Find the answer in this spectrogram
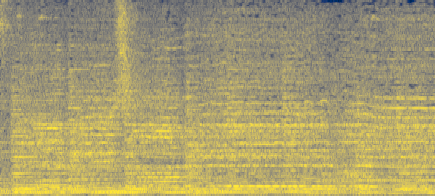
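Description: Mixed-voice youth madrigal choir singing in harmony, holding sustained chords that change every second or so.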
